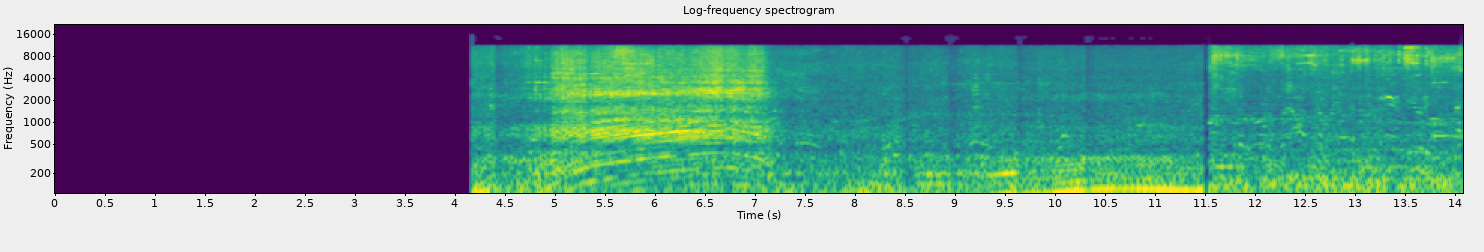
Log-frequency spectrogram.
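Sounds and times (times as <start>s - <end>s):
car engine revving: 4.2s - 14.0s.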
